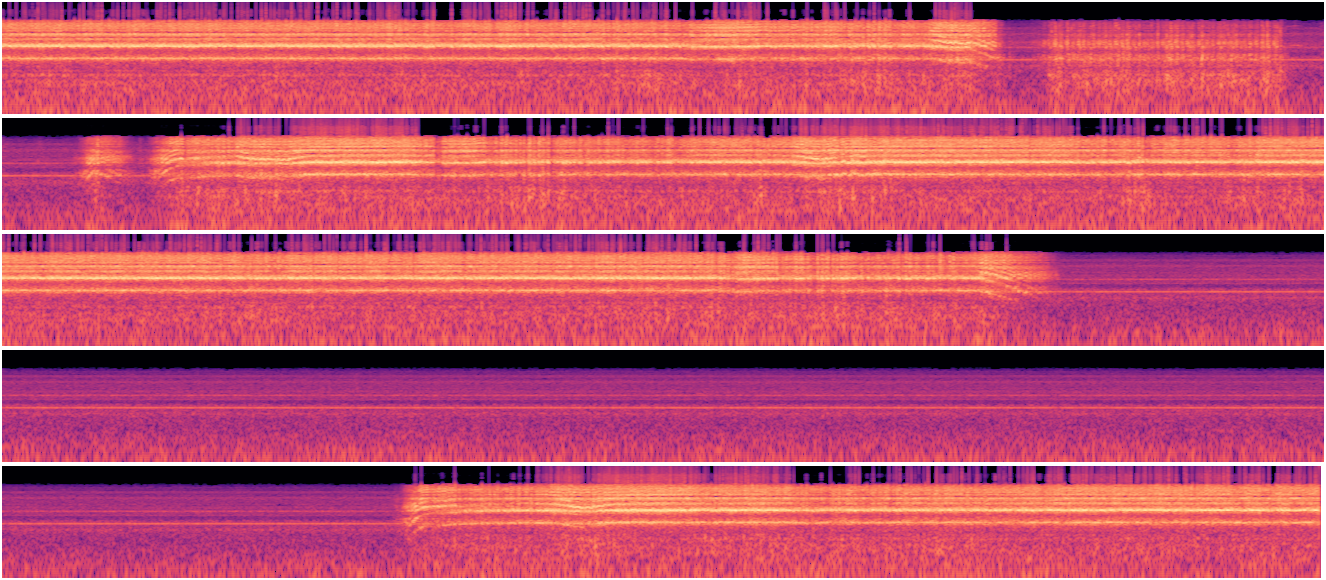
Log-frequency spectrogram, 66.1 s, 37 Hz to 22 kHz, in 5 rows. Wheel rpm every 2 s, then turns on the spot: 230, 230, 230, 230, 210, 50, 30, 90, 220, 230, 230, 230, 230, 230, 230, 230, 230, 230, 80, 0, 0, 0, 0, 0, 0, 0, 0, 0, 60, 220, 230, 230, 230.
10-14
